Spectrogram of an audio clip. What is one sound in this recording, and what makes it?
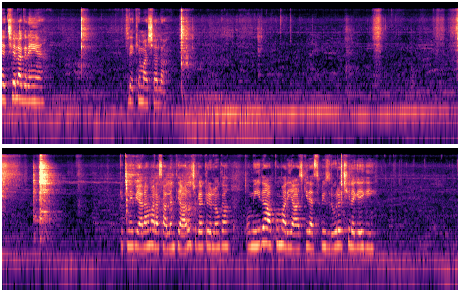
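A metal spoon scrapes and clinks against a pot.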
